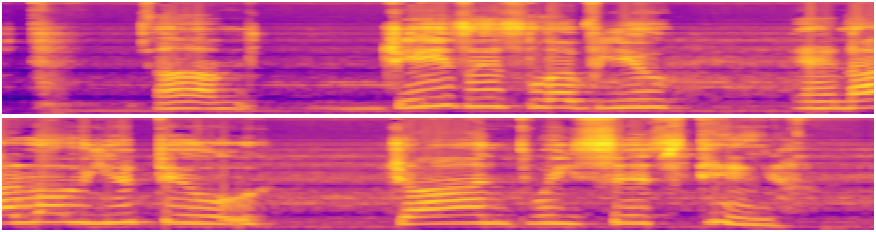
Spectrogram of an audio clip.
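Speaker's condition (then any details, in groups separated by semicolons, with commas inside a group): Cerebral palsy; present from birth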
